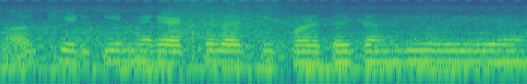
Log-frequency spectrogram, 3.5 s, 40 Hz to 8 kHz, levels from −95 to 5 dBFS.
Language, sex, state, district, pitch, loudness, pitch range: Hindi, female, Chhattisgarh, Raipur, 160 Hz, -17 LUFS, 155-165 Hz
